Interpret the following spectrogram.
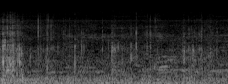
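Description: Indistinct voices of people talking in the background, with scattered footsteps on a paved path.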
